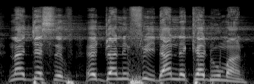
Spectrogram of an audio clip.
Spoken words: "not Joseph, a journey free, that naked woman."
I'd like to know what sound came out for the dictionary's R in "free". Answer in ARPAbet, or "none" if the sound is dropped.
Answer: none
